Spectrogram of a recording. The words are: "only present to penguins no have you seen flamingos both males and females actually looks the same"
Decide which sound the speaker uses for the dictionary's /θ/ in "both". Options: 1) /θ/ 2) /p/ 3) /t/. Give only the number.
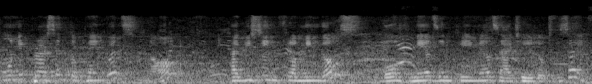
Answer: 3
